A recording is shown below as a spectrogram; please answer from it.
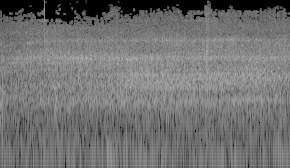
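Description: Engine and road noise of a passing motor vehicle, a steady rumble that grows a little louder through the middle.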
